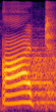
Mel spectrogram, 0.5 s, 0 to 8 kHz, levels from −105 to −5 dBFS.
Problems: background sounds at intervals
